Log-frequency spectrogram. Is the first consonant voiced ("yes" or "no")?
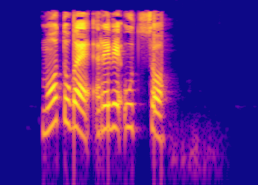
yes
